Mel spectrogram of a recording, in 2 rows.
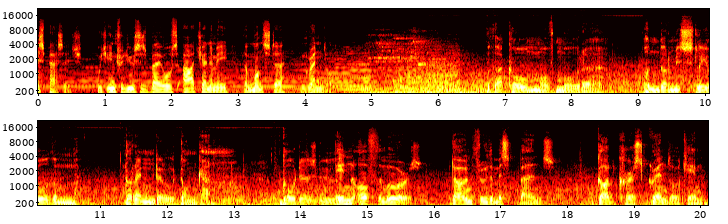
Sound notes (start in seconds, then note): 8.7 man speaking Old English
